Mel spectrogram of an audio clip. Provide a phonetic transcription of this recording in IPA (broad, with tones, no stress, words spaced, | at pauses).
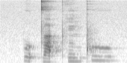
po˦ʔt̪a˨ʔ pʰẽ˧ŋpʰu˦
